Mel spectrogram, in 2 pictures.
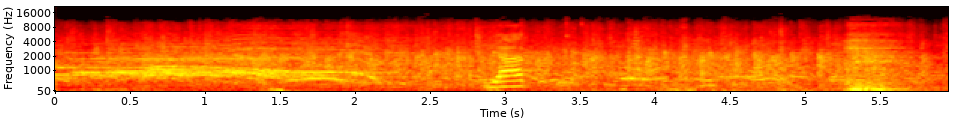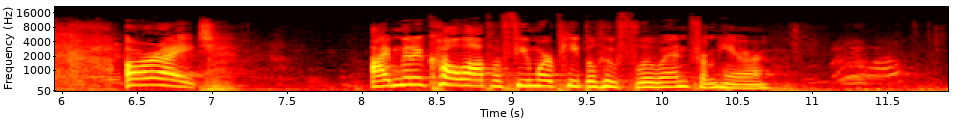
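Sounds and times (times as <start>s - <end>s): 
audience round of applause: 0.0s - 6.4s
speech: 2.9s - 3.6s, 6.4s - 7.2s, 8.0s - 10.8s.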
